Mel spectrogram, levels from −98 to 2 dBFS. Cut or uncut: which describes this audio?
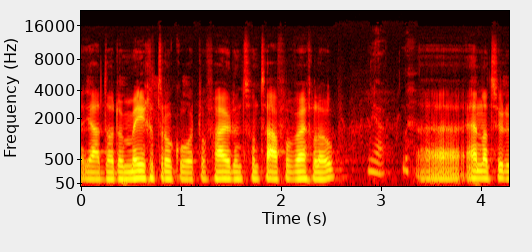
uncut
